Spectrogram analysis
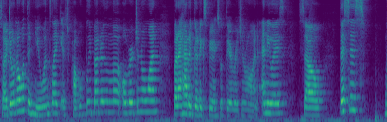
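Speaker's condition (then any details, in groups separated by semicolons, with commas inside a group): No condition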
